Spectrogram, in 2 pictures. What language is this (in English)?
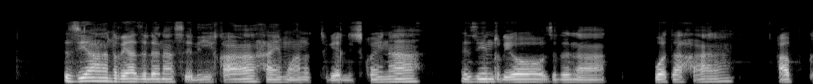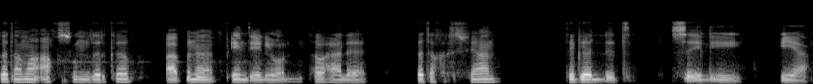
Tigrinya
